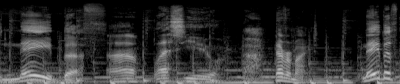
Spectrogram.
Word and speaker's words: Naboth: I like this little Nabler's guy. You mean Naboth? Yeah, that's what I said. Mayberf. I think you're saying it wrong. His name was Naboth.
